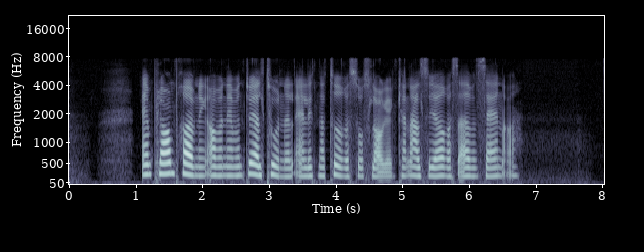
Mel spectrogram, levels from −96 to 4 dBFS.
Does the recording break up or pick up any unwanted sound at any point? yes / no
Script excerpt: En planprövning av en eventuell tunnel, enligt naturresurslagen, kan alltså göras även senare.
no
